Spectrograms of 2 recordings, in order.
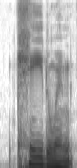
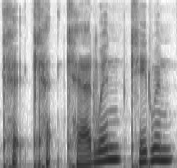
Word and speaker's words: Kaedwen: But I hope you guys enjoyed this episode about Kaedwen. Kaedwen? You say it differently. – Kaedwen. – You say Kaedwen. Did you know Kaedwen. That the A-E sound in Old English is pronounced ah?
